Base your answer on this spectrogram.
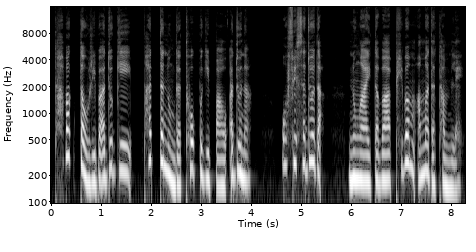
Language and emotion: Manipuri, sad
